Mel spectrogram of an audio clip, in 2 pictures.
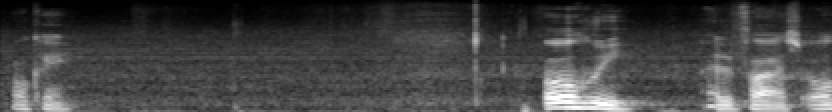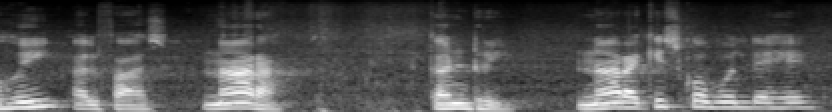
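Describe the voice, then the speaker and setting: Guy teaching a language lesson, bit high voice, says each word then repeats and explains, keeps asking if it's clear. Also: animated. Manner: reads each word aloud, repeats it, then glosses it in Urdu; keeps checking in with listeners. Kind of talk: casual classroom-style lesson.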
